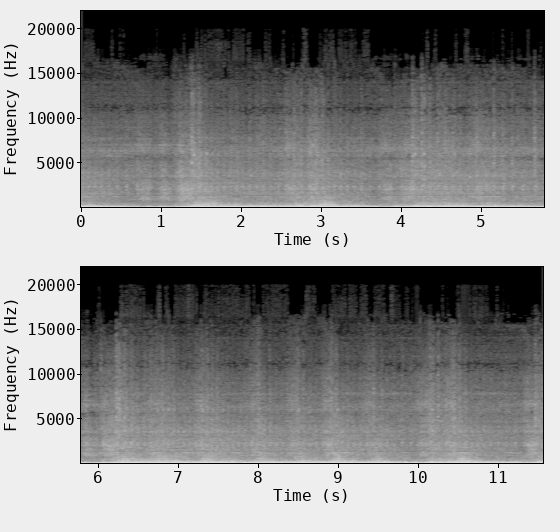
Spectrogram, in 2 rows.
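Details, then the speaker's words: Chevelle sitting 15+ years in a Texas barn, mechanical fuel pump replaced with temporary electric pump; steady low rumble with throttle blips, even firing, no tapping or knocking; runs fine. "It runs. It melted my zip tie bracket, but I guess that's okay. We're gonna have to replace that. But it runs."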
